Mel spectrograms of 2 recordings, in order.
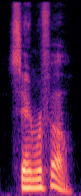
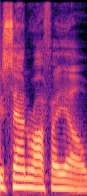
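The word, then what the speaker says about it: San Rafael: s Rafel for me S Rafel Oh I thought somebody you want me to say San Raphael which is how how I would pronounce it San Raphael uh cardi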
